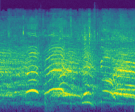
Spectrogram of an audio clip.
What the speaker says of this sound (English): Now the chants are going the other way.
